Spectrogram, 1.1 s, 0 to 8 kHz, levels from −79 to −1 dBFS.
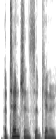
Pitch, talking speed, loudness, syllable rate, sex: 135 Hz, 160 wpm, -20 LUFS, 7.1 syllables/s, male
